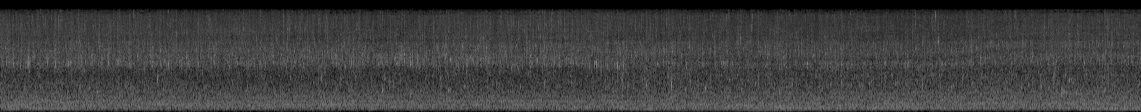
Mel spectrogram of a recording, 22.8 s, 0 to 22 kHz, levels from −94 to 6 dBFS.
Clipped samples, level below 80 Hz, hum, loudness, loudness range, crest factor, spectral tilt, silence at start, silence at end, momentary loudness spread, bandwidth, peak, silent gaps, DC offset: under 0.1%; -82 dBFS; none; -43 LUFS; 1 LU; 24 dB; -2 dB/octave; 0 s; 0 s; 2 LU; 15.5 kHz; -22 dBFS; none; under 0.1%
